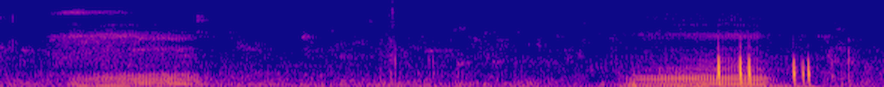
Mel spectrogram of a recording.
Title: Pug snoring #dog #entertainment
